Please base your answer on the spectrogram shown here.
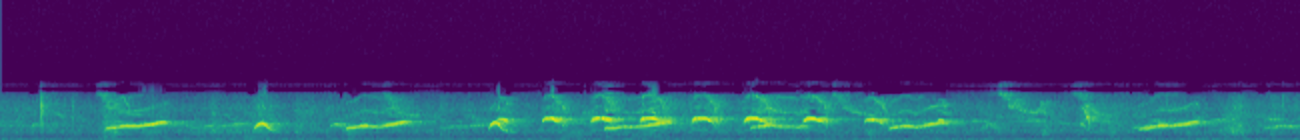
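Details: Duetting Horsfield's babblers give loud, clear rising whistles in quick succession, several phrases a second in bursts, with a faint low hum beneath.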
